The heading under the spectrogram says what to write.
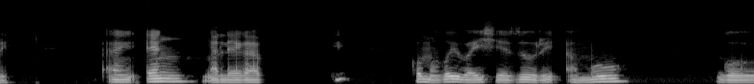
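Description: A long network dropout runs from 2.59 to 3.34 s in this speech. The sound cuts off, the last moment is stretched into a brief fading buzz, and then about 0.65 s of near silence follows before the speech resumes mid-flow with roughly 0.72 s of material simply gone. The likely cause is a run of audio that never reached the receiver, which could only prolong what it last had and then fall quiet.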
